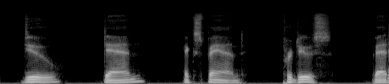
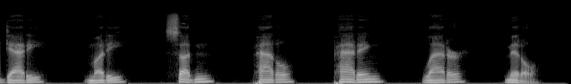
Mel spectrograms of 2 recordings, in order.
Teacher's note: The glottis is in the vibrating mode when slash D slash is made.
